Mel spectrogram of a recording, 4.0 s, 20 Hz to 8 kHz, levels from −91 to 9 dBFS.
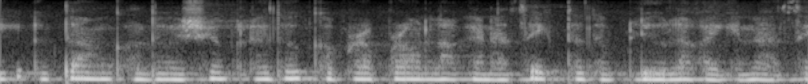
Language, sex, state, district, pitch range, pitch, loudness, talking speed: Nagamese, female, Nagaland, Dimapur, 200-215 Hz, 210 Hz, -15 LUFS, 220 wpm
